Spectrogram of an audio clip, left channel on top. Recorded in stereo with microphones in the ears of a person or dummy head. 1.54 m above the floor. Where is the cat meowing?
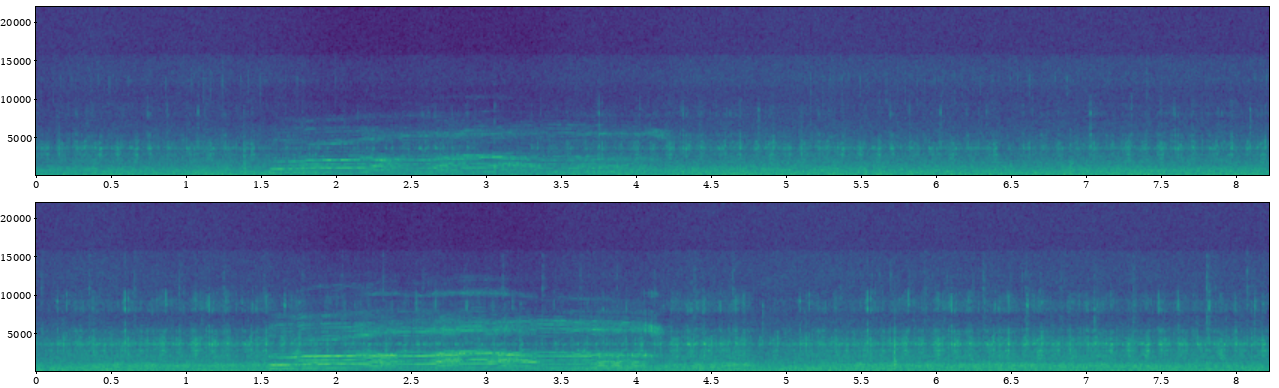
75° right (ahead or behind), 3 m; by 4.2 s 60° right (ahead or behind), 1.6 m.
